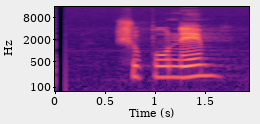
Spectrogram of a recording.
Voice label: tzutujil; soplar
